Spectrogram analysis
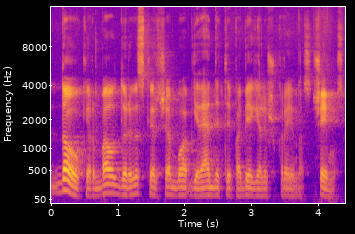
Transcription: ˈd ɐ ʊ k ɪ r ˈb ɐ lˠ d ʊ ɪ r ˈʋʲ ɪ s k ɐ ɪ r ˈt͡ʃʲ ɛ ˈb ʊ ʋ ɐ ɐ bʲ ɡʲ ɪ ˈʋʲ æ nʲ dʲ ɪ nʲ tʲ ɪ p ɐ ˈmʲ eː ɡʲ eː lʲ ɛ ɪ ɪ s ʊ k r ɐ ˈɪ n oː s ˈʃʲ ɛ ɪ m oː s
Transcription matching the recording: ˈd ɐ ʊ k ɪ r ˈb ɐ lˠ d ʊ ɪ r ˈʋʲ ɪ s k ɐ ɪ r ˈt͡ʃʲ ɛ ˈb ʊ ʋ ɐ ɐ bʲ ɡʲ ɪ ˈʋʲ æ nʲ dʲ ɪ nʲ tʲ ɪ p ɐ ˈbʲ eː ɡʲ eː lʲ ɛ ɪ ɪ ʃ ʊ k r ɐ ˈɪ n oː s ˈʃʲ ɛ ɪ m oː s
